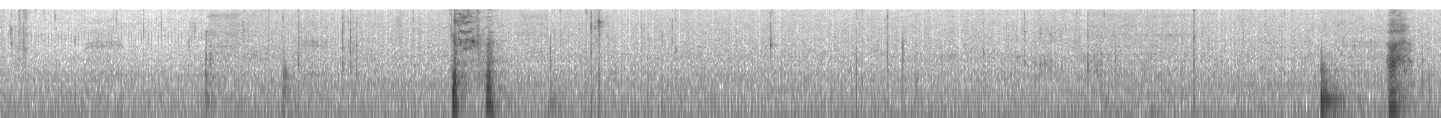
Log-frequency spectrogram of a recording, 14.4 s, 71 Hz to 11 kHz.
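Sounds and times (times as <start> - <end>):
faint hiss: 0.0 - 14.3
person clearing throat: 4.5 - 5.1
person coughing: 4.5 - 5.1.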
